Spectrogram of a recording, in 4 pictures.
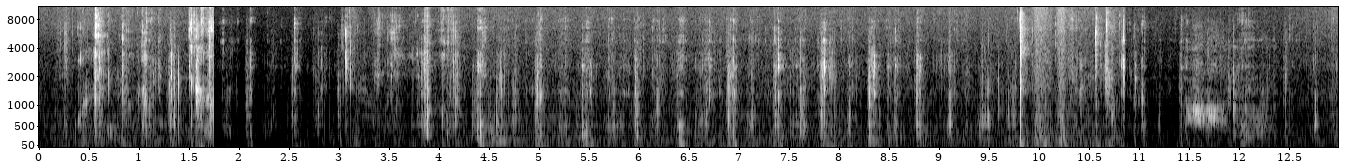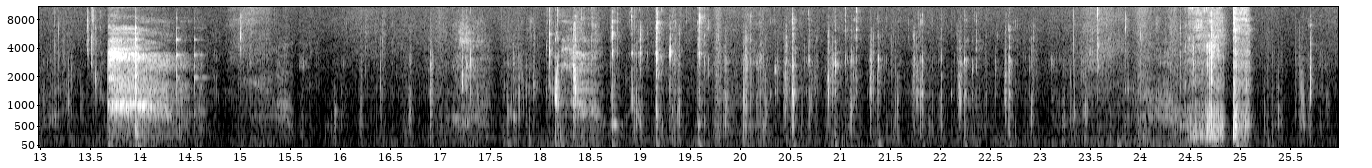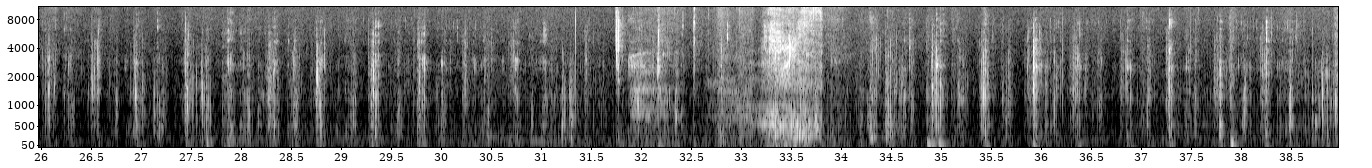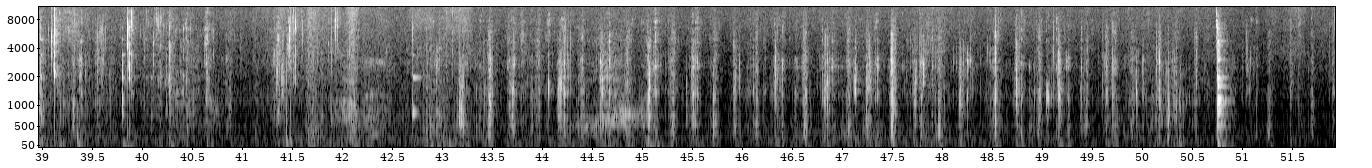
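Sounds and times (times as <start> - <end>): person chewing food: 0.1 - 51.9
louder eating bursts: 30.4 - 35.4.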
